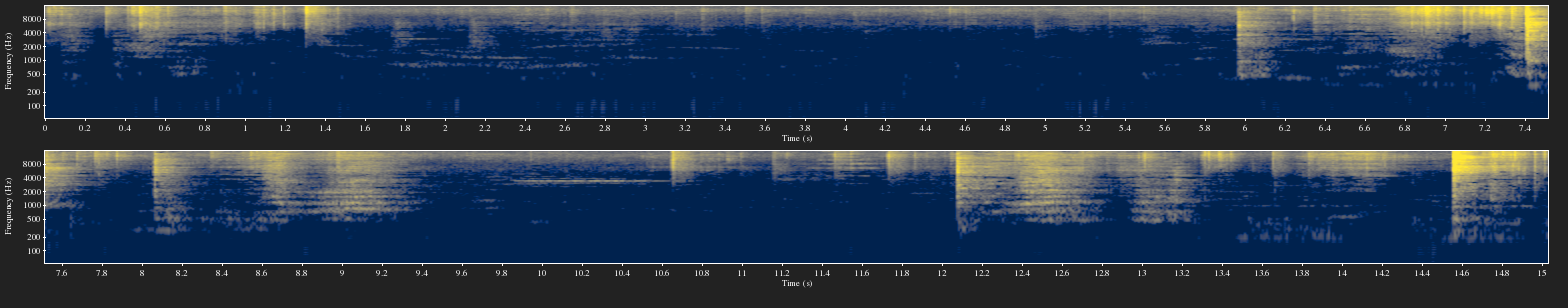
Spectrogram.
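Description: Green moong dosa flipped on a hot pan, scattered light taps, clinks and scraping of a spatula against the pan in a few short bursts, with faint sizzling beneath and brief moments of quiet.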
